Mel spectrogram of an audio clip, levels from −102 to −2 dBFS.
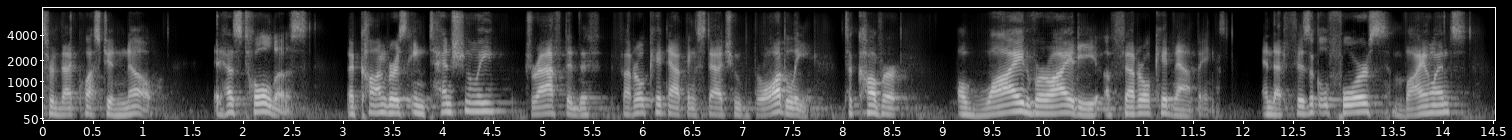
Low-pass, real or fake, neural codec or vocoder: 7.2 kHz; fake; codec, 16 kHz, 2 kbps, X-Codec, HuBERT features, trained on general audio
